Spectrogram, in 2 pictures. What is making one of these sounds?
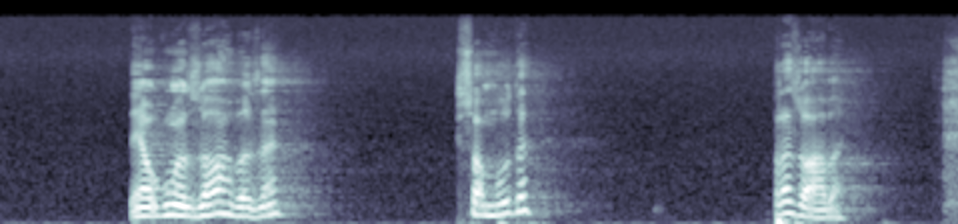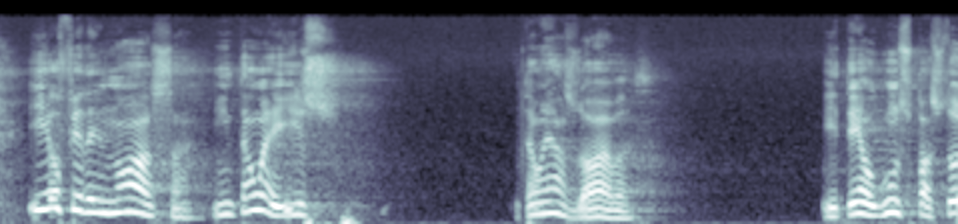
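A middle-aged man preaches with animation into a microphone, in short bursts with pauses.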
